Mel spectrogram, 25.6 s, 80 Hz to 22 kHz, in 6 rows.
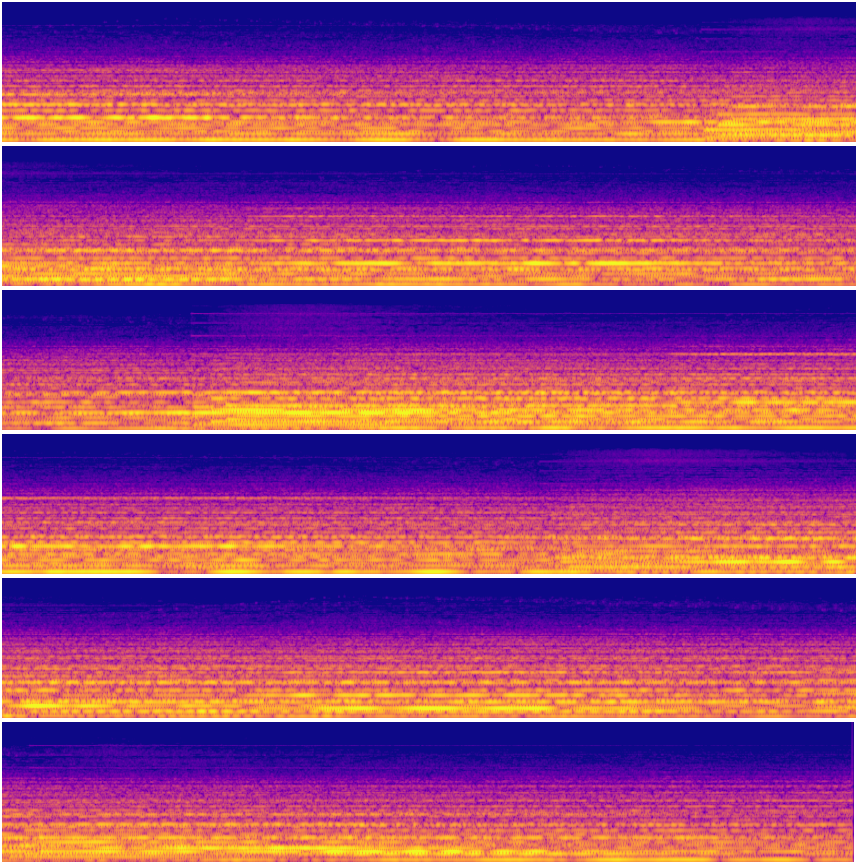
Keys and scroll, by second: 1.2-2.0 typing, 5.1 c, 17.3 b, 19.4 Delete, 20.7 Delete, 22.7 b.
